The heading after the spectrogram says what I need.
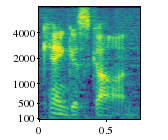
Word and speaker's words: Kangaskhan: I've always called Kangaskhan, like Kangaskhan, like not Kangas Khan, but Kangaskhan, like one word.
